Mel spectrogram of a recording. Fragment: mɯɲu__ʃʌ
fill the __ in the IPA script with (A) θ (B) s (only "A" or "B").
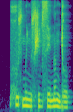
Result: B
